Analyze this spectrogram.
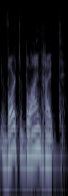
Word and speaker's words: Wortblindheit: You said that it's a W, right? Yeah. And you said it is a V.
